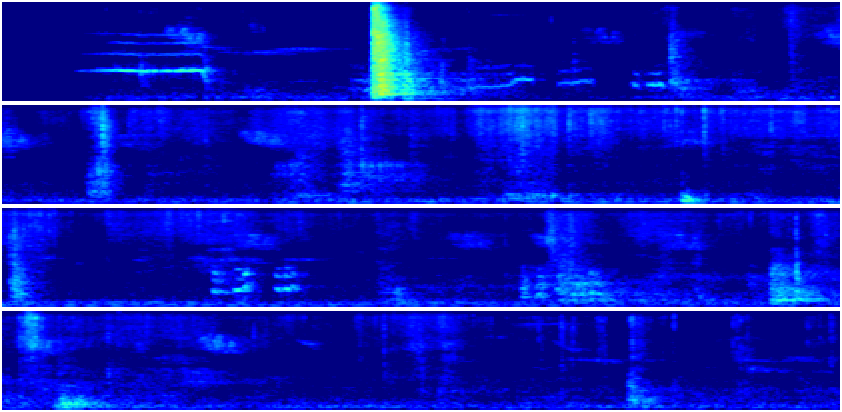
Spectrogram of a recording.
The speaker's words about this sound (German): wenn man in den Stall reingeht und nach den Eiern schaut, das hörst du jetzt. Man hört nicht unbedingt etwas Besonderes, aber vielleicht hörst du das Rascheln vom Stroh oder das Klackern vom Riegel, also wie der Türgriff sozusagen. Hör mal genau hin.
